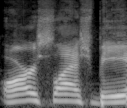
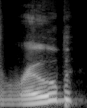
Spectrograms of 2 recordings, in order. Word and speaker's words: R/B: It's not R/B. It's actually pronounced Rube.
